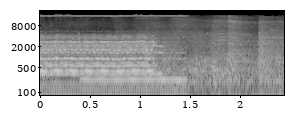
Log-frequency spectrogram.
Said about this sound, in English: Ah, the open railway. This sure is a pleasant way to travel.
